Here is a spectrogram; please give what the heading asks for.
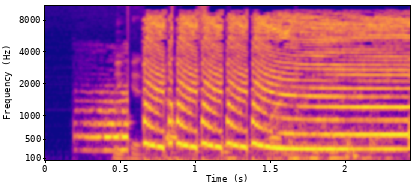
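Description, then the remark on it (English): Loud air horn sound effect blasts in quick succession, a few short stuttering honks leading into one long sustained blare, alone with no talking. “Where are my fucking air horns?”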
